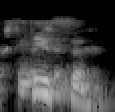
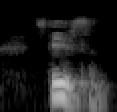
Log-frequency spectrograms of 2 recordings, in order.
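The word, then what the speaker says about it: Steveson: Stevenson. There's no N in there. A lot of people struggle with that. They try to throw an N in there too. Stevenson.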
